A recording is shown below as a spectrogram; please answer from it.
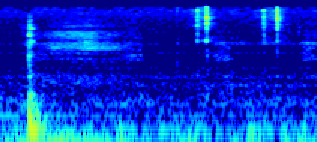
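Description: Wireless Logitech computer mouse clicking: one sharp click a fraction of a second in, then a few faint clicks in the second half.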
